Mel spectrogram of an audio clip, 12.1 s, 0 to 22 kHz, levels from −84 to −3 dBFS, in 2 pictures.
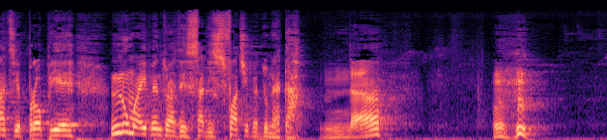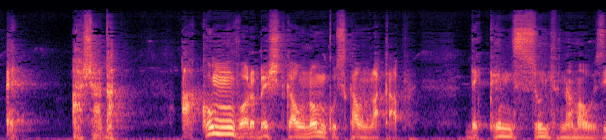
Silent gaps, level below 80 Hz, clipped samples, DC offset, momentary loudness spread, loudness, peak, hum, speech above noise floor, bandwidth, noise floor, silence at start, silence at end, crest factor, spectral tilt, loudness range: none; -38 dBFS; under 0.1%; under 0.1%; 10 LU; -16 LUFS; 0 dBFS; none; 29 dB; 16.5 kHz; -46 dBFS; 0 s; 0 s; 18 dB; -4 dB/octave; 5 LU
